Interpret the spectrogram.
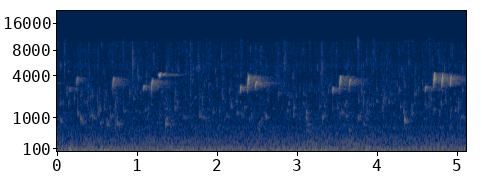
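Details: European goldfinch singing in the Oujda Toughza style over running river water, heard as scattered short, bright tinkling notes spaced irregularly, fairly soft beneath the steady trickle.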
